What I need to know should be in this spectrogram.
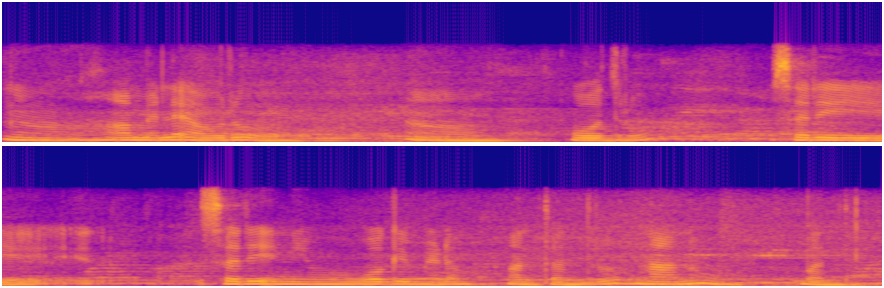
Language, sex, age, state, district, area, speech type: Kannada, female, 30-45, Karnataka, Bangalore Rural, rural, spontaneous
